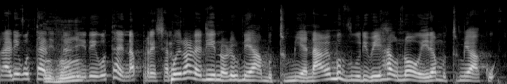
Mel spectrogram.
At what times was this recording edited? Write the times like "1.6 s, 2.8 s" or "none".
1.7 s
